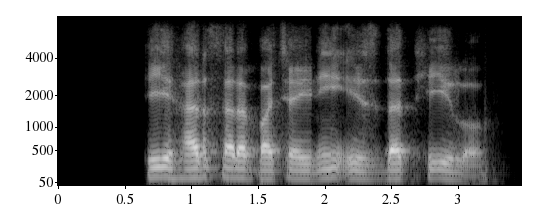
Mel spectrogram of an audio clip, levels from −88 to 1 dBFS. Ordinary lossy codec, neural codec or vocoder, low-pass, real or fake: Opus, 24 kbps; codec, 16 kHz, 0.8 kbps, ZipCodec; 7.2 kHz; fake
